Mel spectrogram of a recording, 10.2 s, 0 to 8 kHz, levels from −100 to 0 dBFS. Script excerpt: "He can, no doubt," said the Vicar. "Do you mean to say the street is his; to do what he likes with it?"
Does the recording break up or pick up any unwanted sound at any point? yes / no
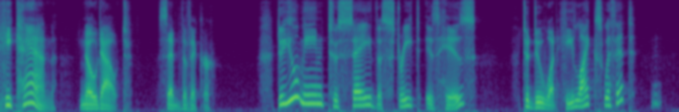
yes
